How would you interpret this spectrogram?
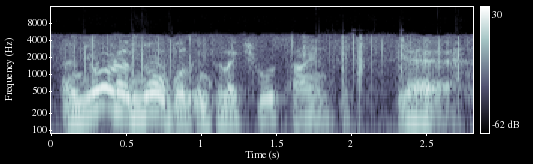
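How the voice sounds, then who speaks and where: Gruff sardonic marshal, scratchy old radio. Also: male voice, on the high side, wildly swooping pitch, moderate pace, lo-fi sound. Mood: bitter sarcasm. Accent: American. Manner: blunt, sardonic, commanding. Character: gruff, sarcastic military marshal of a galactic empire. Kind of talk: 1950s American radio drama acting. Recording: scratchy, noisy 1950s radio broadcast.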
